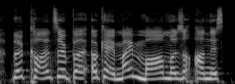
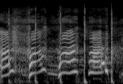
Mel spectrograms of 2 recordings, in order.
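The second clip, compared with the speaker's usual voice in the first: high imitated cackle; high, staccato mock laugh; imitating mom's laugh; 10 semitones higher, 3 dB quieter than usual. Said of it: "her laugh is so distinct".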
